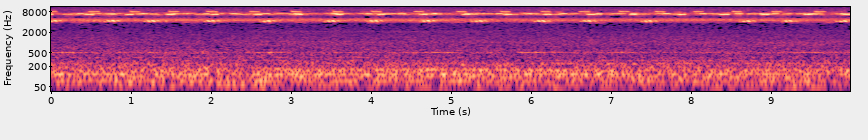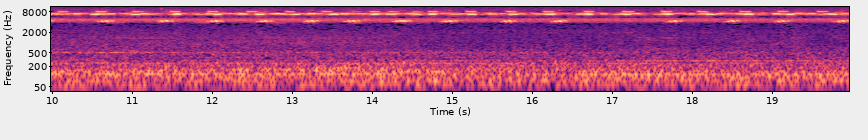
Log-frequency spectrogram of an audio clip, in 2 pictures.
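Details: Night-time crickets recorded on a humid, warm summer night in the Midwest, a steady overlapping chorus of high, trilling pulses, roughly two chirp bursts each second, layered in several pitch bands, with a soft low rumble in the background.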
